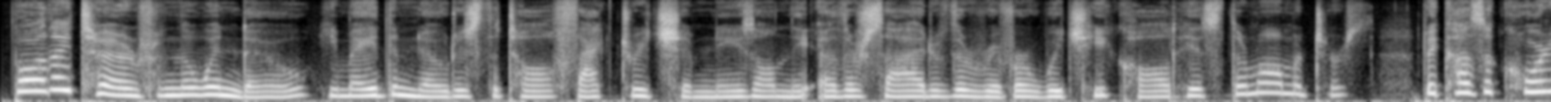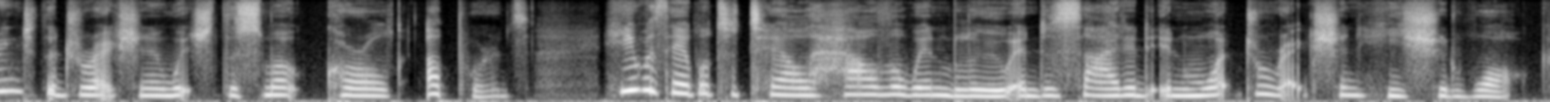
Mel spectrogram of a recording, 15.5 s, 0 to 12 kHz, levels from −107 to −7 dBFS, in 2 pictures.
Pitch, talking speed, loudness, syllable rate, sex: 235 Hz, 210 wpm, -19 LUFS, 5.8 syllables/s, female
